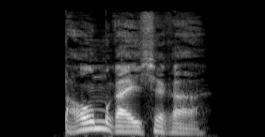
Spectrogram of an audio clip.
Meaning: inflection of baumreich: 1. strong/mixed nominative masculine singular comparative degree 2. strong genitive/dative feminine singular comparative degree 3. strong genitive plural comparative degree
- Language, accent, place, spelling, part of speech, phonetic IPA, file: German, Germany, Berlin, baumreicherer, adjective, [ˈbaʊ̯mʁaɪ̯çəʁɐ], De-baumreicherer.ogg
